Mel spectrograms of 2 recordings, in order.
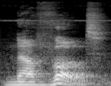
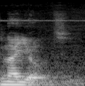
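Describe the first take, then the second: First: The middle consonant is a v sound. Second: The middle consonant is a y sound. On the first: This is how the written letters would read. The speaker calls it wrong. "It's written nun as if it's from nun vav" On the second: This is how the word is actually read aloud. The speaker calls it right. "but it's it's pronounced nayot"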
